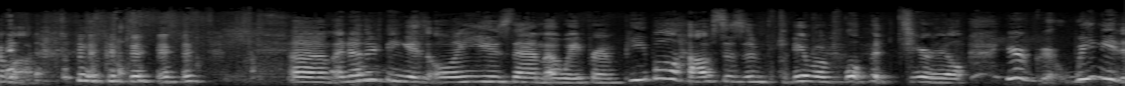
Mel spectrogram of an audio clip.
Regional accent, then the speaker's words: United States; Which is funny because my hometown was half in Iowa, half in Missouri.

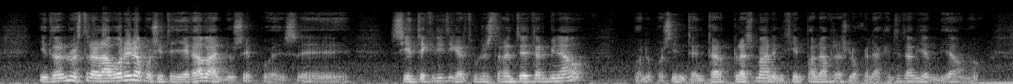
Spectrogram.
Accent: Barcelona, Catalonia, Spain; Yo soy de Barcelona, pensé en Barcelona.

